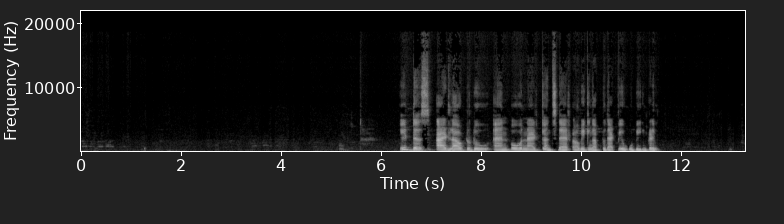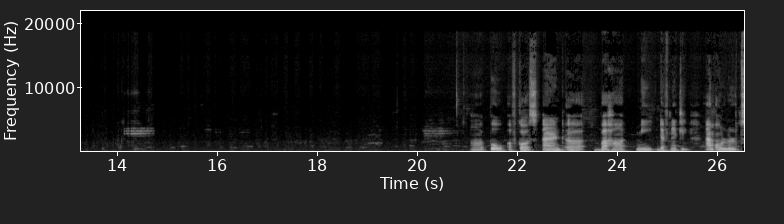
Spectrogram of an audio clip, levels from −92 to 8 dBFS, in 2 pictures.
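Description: From 9.18 s to 14.30 s the speech runs through a time-stretched section. The pace jumps abruptly to about 1.51 times normal, yet the pitch stays where it was. Delivery turns rushed. The likely cause is software squeezing this stretch to fit a shorter length, dropping short slices of audio to keep the pitch steady. At 14.30 s the pace returns to normal.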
